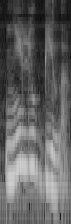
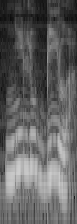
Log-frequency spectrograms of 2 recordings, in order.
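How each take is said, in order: The two takes are said the same way.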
